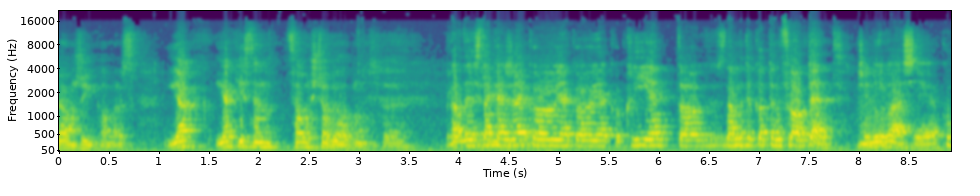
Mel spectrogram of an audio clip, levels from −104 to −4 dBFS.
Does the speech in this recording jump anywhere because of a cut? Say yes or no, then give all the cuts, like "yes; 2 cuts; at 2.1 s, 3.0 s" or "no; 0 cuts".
no; 0 cuts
